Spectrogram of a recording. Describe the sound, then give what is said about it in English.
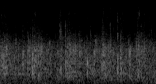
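Dense, steady applause from a large crowd fills the room as people stand up all around, a continuous patter of many hands clapping at once with no pauses. “People are popping up all around, and the whole room is ringing with applause.”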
